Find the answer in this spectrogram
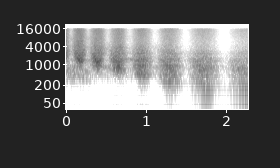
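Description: A run of about seven short rubbing swishes, quick at first, then coming further apart and fading out. It is a winding-down sound effect rather than a steady pour.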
